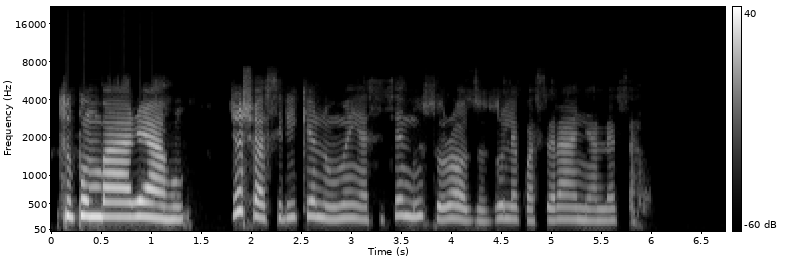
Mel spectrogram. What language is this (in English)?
Igbo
